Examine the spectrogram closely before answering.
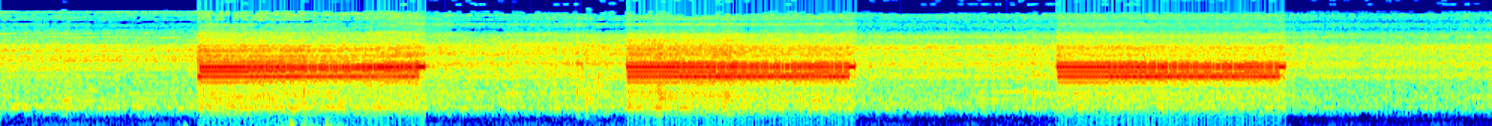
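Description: A radio sounds three loud beeping alert bursts.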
